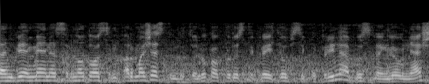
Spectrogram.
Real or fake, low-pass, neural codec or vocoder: fake; 7.2 kHz; codec, 16 kHz, 4 kbps, FunCodec, trained on Chinese and English, 50 frames a second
